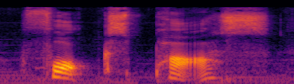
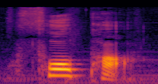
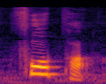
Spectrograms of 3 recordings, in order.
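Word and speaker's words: faux pas: Here in this word, the W is silent, so it's not sword, it's sword, sword. This is not fox pass, it's fopa, fopa.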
